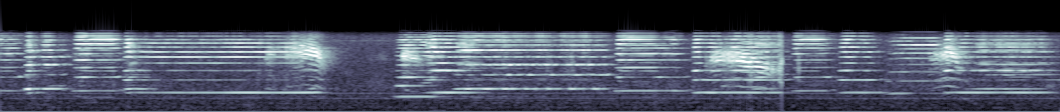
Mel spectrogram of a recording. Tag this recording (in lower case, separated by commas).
animal, pets, meow, music, cat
